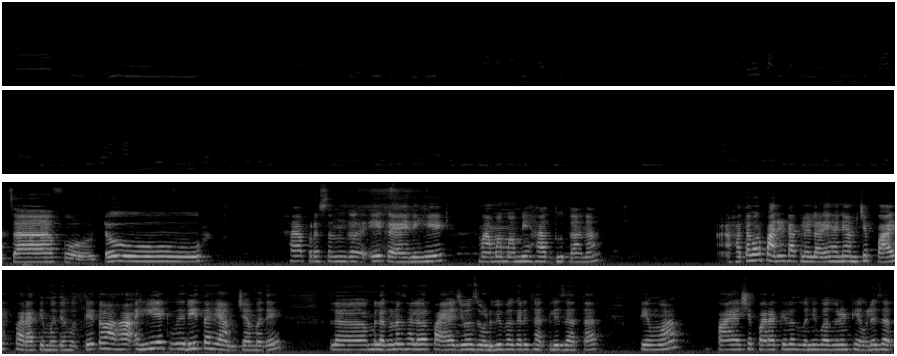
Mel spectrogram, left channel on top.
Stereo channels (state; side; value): quieter; left; 39.3 dB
